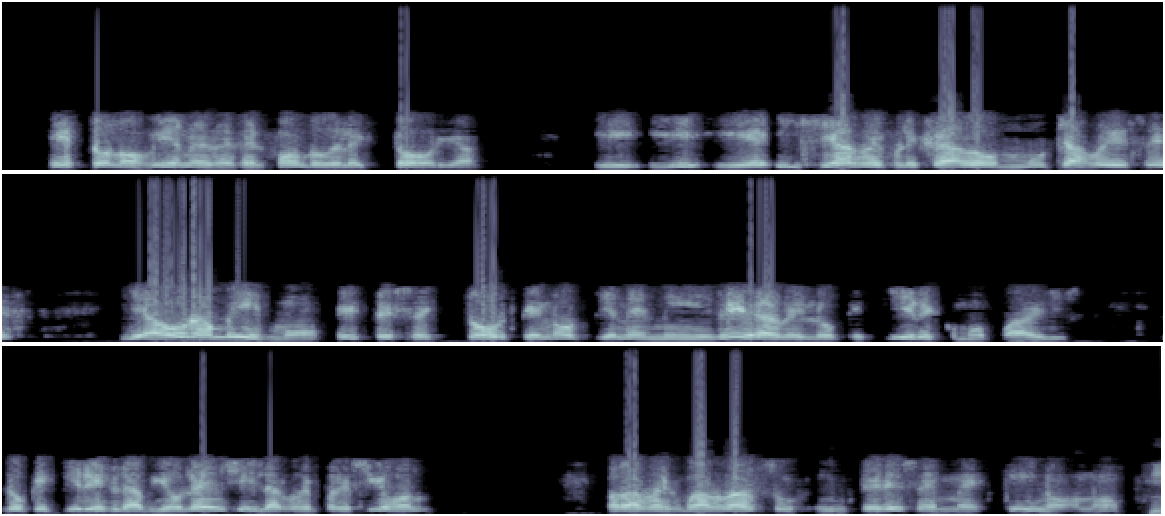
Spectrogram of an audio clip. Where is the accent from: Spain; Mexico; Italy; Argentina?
Argentina; como argentinos que somos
